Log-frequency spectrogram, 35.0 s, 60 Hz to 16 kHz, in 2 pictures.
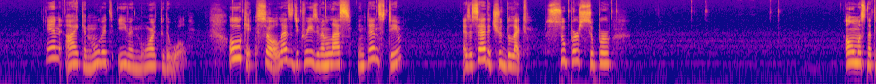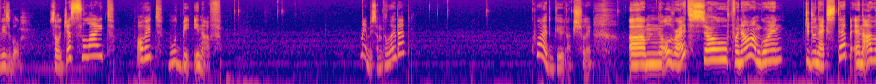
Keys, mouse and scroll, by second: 1.5 click, 4.6 click, 5.7 click, 7.5 click, 9.7 click, 11.3 click, 12.2 click, 13.8 click, 15.3 click, 17.4 click, 22.1 click, 23.0 click, 24.7 click, 26.4 click, 28.9 click, 31.1 click.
